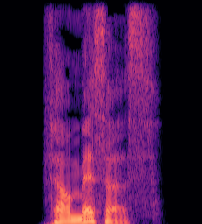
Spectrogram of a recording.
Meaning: genitive singular of Vermesser
- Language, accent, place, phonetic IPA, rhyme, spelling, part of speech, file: German, Germany, Berlin, [fɛɐ̯ˈmɛsɐs], -ɛsɐs, Vermessers, noun, De-Vermessers.ogg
